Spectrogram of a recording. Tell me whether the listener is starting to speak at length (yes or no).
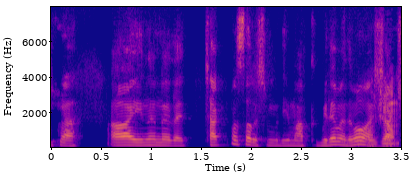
yes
